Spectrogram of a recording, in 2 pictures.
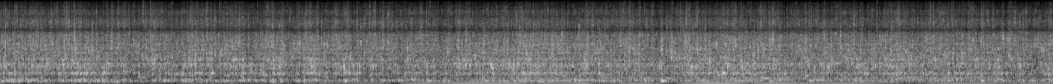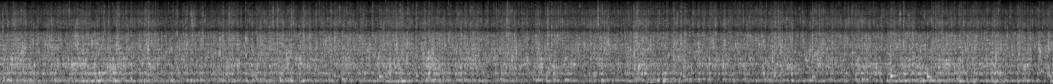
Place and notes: Schiltach, Deutschland - Schiltach, fountain
At the main street listening to the sound of a more modern 70's style fountain. Parallel some cars passing by.
soundmap d - social ambiences, water sounds and topographic feld recordings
